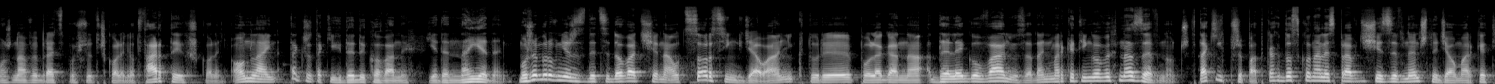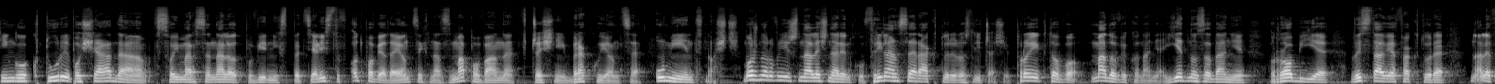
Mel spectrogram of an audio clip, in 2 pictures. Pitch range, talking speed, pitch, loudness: 100-150 Hz, 145 wpm, 120 Hz, -17 LUFS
